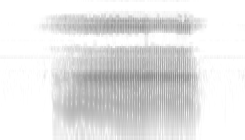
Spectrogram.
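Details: Cavalier King Charles Spaniel named Lacey snoring in her sleep around the new year: one loud, rattling, buzzy snore of about one and a half seconds, rich in low vibrating tones, then quiet.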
